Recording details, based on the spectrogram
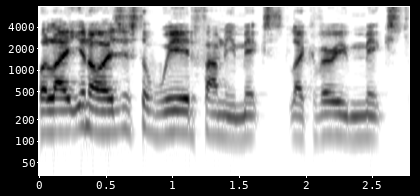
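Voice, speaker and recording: A man with a slight Midlands accent talks at a fairly quick pace in a bright, sharp tone on a very clean recording with a silent background. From Northamptonshire, England. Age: 30s. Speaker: conflict journalist. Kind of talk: casual chat.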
